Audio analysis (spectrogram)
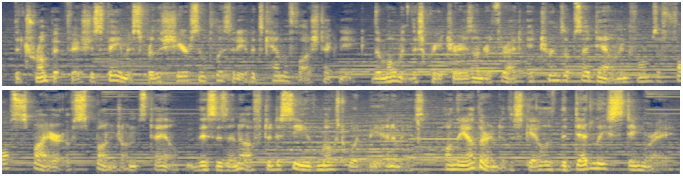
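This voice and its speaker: A man reading scripted narration as a narrator, with music behind his voice. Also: medium pitch.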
